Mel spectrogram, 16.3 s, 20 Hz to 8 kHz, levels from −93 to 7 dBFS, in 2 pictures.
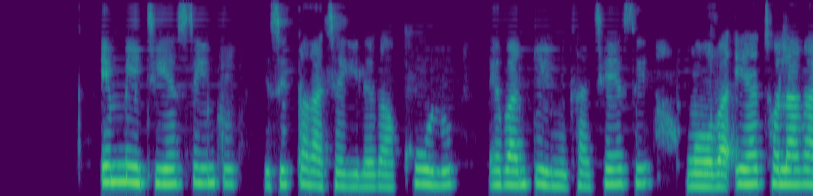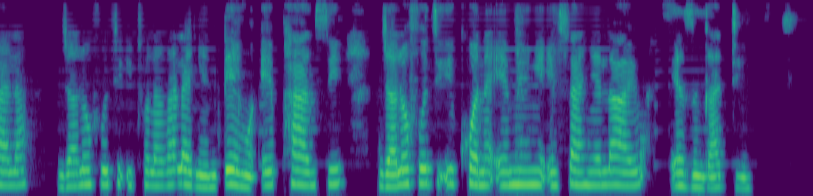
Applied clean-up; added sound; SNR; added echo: neural mask model DeepFilterNet 3.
